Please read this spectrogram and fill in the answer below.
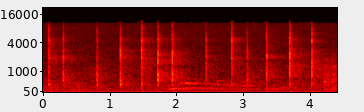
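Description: Chalk tapping and scraping on a chalkboard as an equation is written: a dozen or so sharp, irregular taps as each number and sign goes down.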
